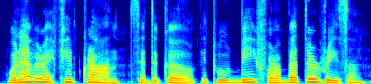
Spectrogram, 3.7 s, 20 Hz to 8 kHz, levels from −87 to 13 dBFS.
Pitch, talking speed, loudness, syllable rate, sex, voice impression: 215 Hz, 225 wpm, -16 LUFS, 5.3 syllables/s, female, very feminine, slightly young, adult-like, slightly thin, slightly relaxed, weak, slightly dark, soft, slightly muffled, slightly halting, cute, intellectual, slightly refreshing, very sincere, very calm, friendly, reassuring, unique, very elegant, sweet, very kind, modest, slightly light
